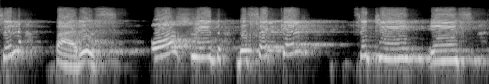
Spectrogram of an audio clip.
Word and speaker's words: Paris: First one is Paris. First one pronunciation is Pari. Pari. Pari. We S will be silent.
